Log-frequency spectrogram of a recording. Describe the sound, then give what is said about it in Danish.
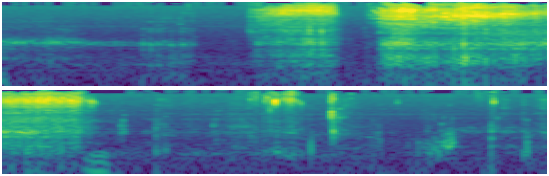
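An airy slurp of Taiwanese oolong tea drawn from a cup: a short burst, then a longer hissing sip lasting about a second, followed by quieter mouth sounds. “Og det gode er her, må du jo gerne slubre.”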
